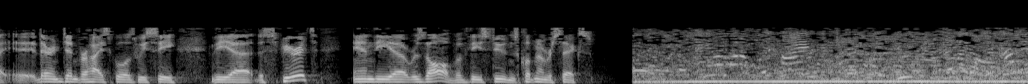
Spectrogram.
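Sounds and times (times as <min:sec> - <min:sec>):
speech: 0:00.0 - 0:06.0
large crowd of students chattering: 0:06.3 - 0:10.2.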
